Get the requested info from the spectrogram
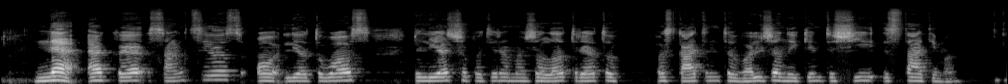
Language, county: Lithuanian, Vilnius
